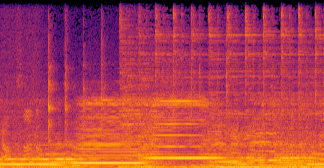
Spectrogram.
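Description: Live punk rock band playing: electric guitar notes ring out, then drums and bass come in with a steady beat about two seconds in.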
